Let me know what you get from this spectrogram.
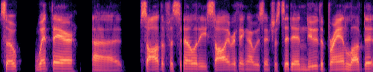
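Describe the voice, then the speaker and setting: A man uses a normal speaking voice, fairly low in pitch, at a moderate pace. His intonation is fairly even, and the sound is dry and close with no echo. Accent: American. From Florida, Tampa. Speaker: restaurant franchise growth strategist. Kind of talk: interview.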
